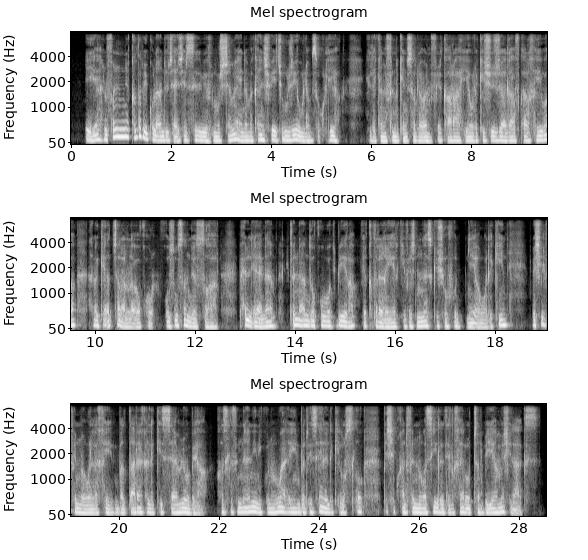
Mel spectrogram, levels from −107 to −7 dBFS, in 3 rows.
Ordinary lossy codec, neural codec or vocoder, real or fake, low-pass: none; codec, 16 kHz, 16 kbps, FunCodec, trained on LibriTTS, 50 frames a second; fake; 7.2 kHz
